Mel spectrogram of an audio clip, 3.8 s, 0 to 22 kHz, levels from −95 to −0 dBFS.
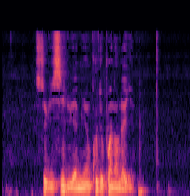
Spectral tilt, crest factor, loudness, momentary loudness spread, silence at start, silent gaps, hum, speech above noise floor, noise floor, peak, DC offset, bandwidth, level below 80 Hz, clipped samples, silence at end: -5.5 dB/octave; 18 dB; -22 LUFS; 16 LU; 0.7 s; none; none; 42 dB; -63 dBFS; -6 dBFS; under 0.1%; 11.5 kHz; -44 dBFS; under 0.1%; 0.9 s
